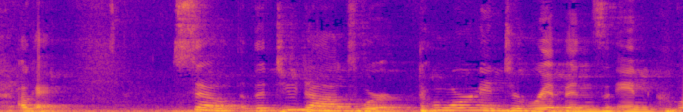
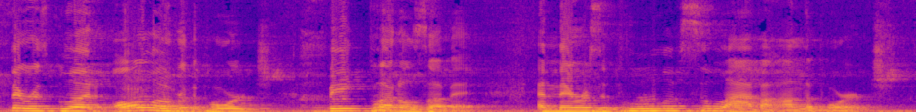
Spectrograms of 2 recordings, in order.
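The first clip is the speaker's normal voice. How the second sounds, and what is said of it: Put-on southern twang. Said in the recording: “I feel the need to add a southern twang when I'm talking for these guys”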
